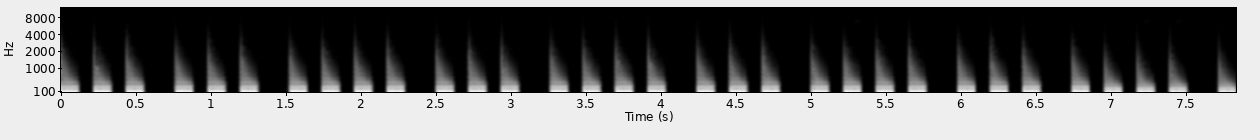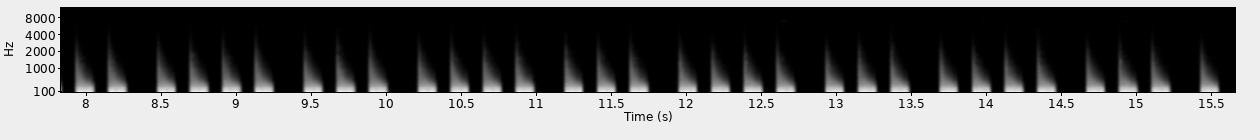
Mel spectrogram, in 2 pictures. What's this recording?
my bass audiosample, 120 to 140 bmp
